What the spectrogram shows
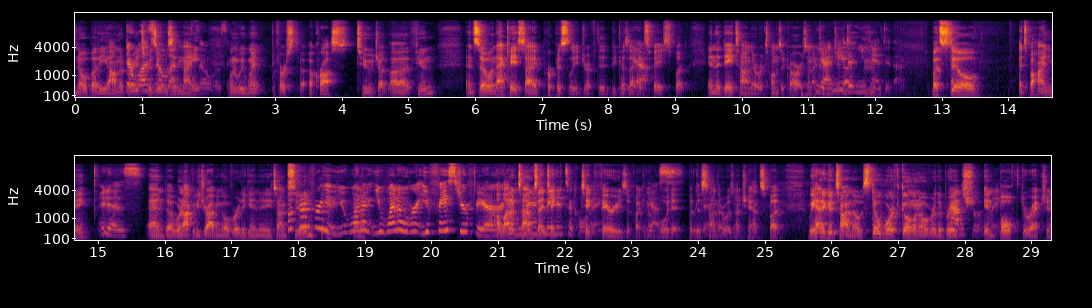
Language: English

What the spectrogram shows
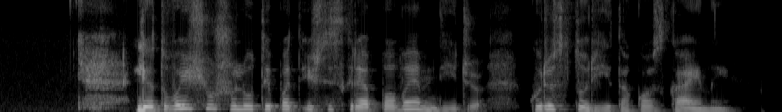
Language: Lithuanian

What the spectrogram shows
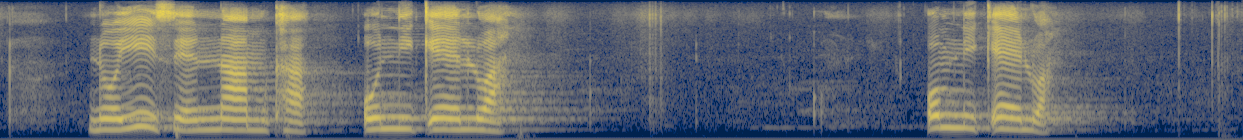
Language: South Ndebele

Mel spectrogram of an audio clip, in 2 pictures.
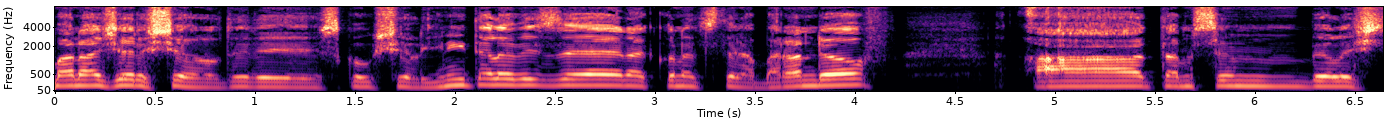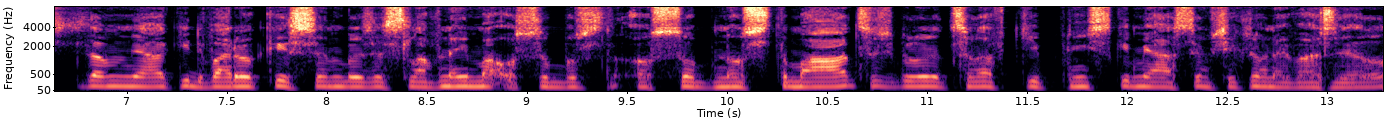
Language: Czech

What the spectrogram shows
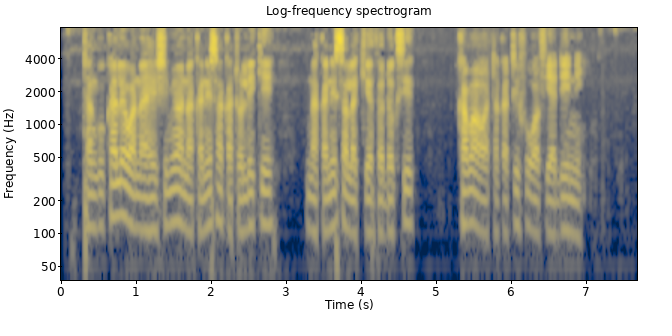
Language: Swahili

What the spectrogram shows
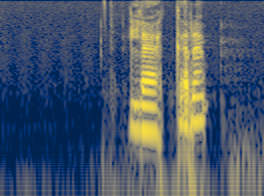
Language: Swedish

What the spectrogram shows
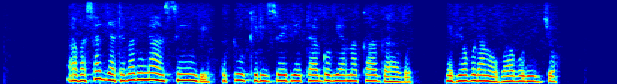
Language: Ganda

